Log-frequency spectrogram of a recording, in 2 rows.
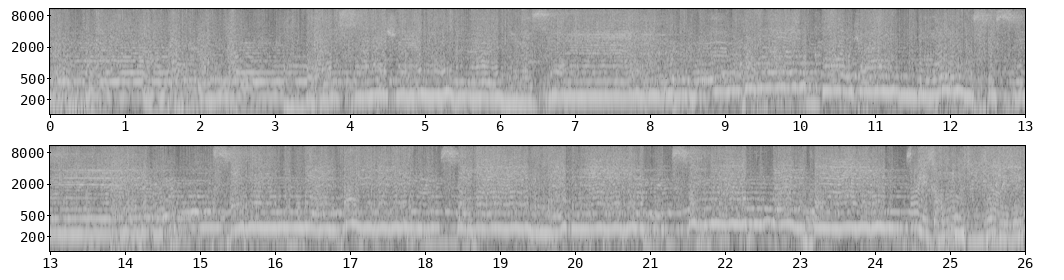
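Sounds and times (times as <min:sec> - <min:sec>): music over car radio: 0:02.8 - 0:26.0.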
